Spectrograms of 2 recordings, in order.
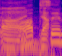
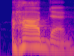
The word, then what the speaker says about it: Hobden: Um is it Hobson or Hobden? Hobden. Sorry. Hobden.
